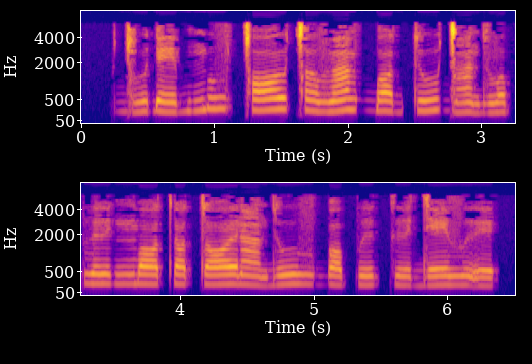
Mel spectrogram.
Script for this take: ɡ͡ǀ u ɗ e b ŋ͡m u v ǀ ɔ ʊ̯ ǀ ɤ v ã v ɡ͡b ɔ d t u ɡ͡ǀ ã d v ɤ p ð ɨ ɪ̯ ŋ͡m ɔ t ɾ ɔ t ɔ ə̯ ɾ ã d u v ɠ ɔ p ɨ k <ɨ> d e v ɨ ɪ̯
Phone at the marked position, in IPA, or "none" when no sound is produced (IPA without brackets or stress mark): ɨ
